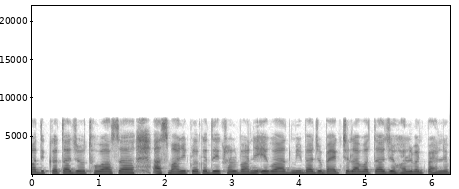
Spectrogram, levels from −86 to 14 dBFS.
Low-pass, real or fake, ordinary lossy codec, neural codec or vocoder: 7.2 kHz; real; none; none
